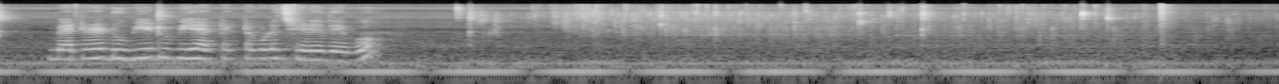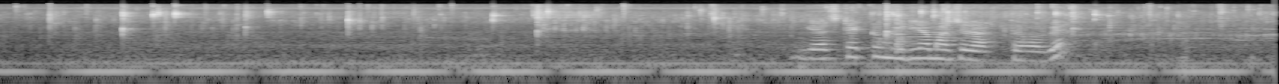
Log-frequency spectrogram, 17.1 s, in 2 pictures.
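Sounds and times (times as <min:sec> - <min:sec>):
deep-frying sizzle with pops: 0:00.0 - 0:00.3, 0:03.0 - 0:17.0.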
